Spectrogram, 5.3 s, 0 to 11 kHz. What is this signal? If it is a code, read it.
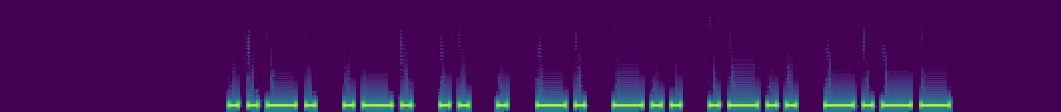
Morse code, heard as a keyed tone, about 25 wpm, 700 Hz. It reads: FRIENDLY
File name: 8 Letter Words - First 3 Letters Given - 25wpm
